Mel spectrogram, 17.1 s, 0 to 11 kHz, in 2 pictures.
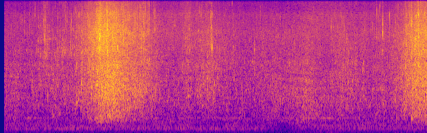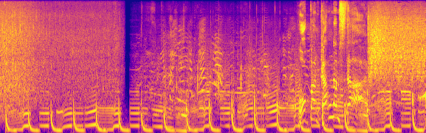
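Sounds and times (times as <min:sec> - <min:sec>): rushing bubbling water: 0:00.1 - 0:10.8
bass-heavy dance beat: 0:08.7 - 0:17.0.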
